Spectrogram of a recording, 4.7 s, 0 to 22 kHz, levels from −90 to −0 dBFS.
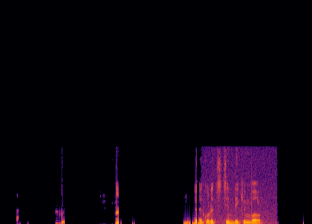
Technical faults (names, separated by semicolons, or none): speech suppressed in double talk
